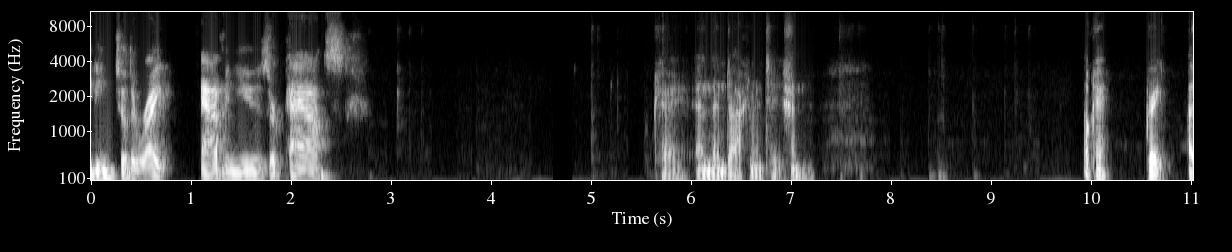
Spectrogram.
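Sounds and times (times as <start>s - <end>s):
computer keyboard clicks: 3.0s - 3.4s, 8.4s - 9.5s
person speaking: 10.0s - 11.0s.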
